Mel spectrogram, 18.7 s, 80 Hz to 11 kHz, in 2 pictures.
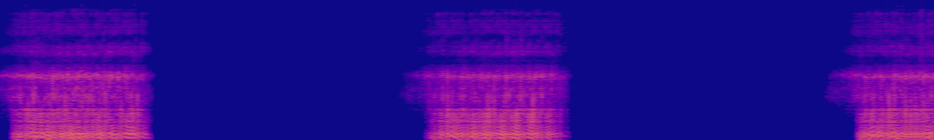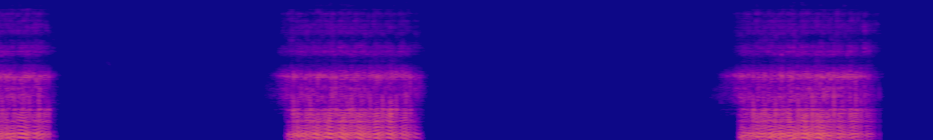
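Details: Five loud, rough snores in about 18 seconds, evenly spaced with silence between them, about 16 breaths a minute; snoring.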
